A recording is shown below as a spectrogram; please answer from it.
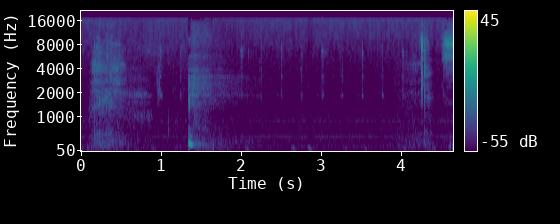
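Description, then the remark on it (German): A clock ticks steadily with soft, evenly spaced, quiet ticks. A few brief breathy rustles break in near the start and end, but no one speaks. “Oh nein, meine Uhr tickt.”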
